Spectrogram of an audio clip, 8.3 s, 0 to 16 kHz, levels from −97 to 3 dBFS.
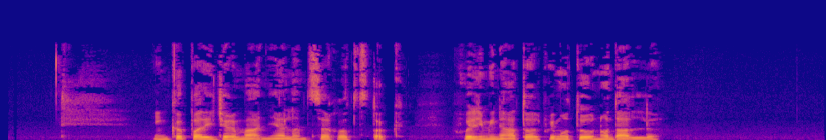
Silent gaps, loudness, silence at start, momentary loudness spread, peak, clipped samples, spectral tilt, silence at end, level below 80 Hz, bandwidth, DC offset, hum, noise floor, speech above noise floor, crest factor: none; -24 LUFS; 0.6 s; 17 LU; -6 dBFS; under 0.1%; -6 dB/octave; 1.7 s; -62 dBFS; 11.5 kHz; under 0.1%; none; -67 dBFS; 45 dB; 20 dB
